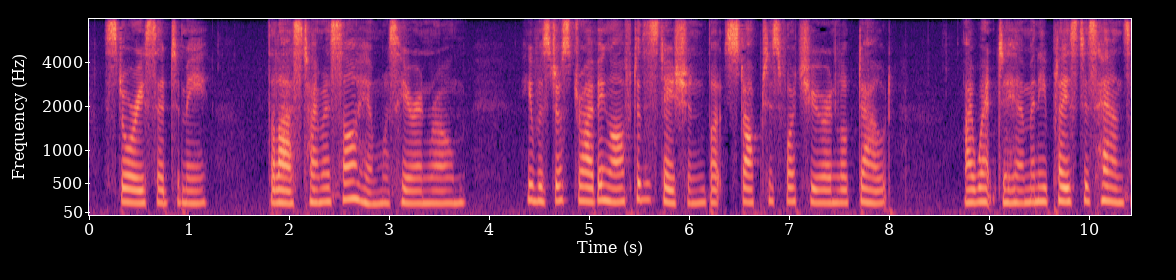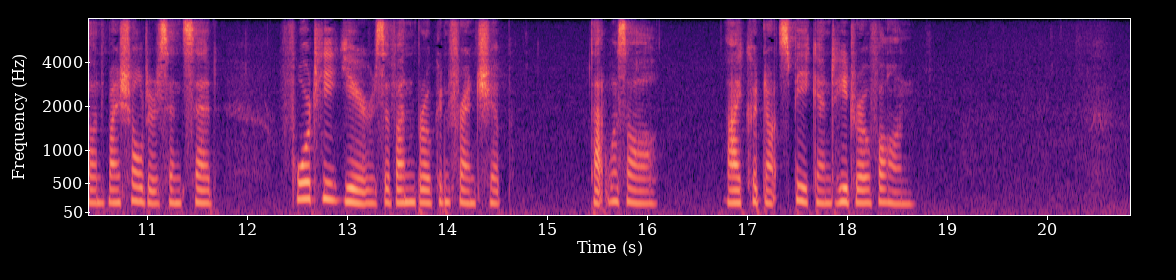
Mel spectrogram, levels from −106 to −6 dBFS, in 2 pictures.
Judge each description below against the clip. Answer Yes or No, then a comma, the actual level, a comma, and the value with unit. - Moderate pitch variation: No, narrow, 1.8 semitones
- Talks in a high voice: Yes, high, 200 Hz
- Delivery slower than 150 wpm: No, average, 180 wpm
